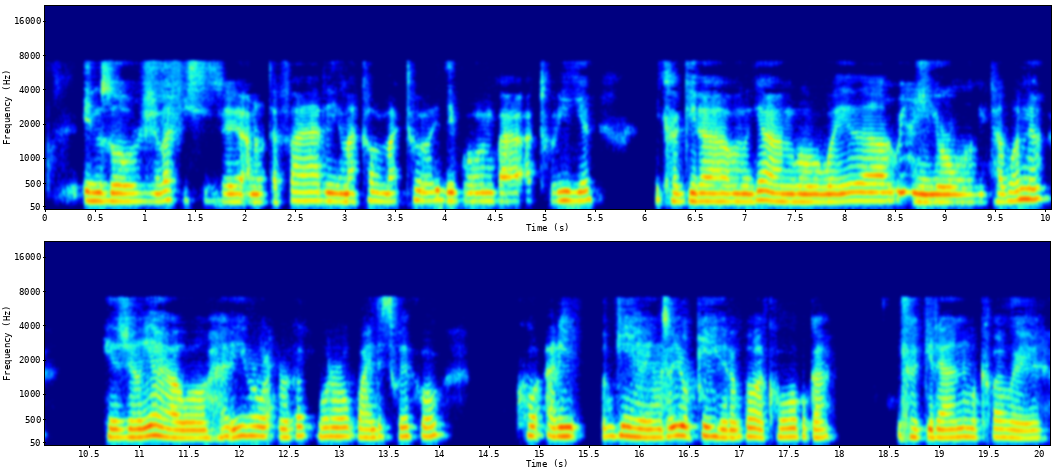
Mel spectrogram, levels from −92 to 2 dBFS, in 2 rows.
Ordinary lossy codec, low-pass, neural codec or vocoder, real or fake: MP3, 48 kbps; 7.2 kHz; codec, 16 kHz, 1.1 kbps, Voila-Tokenizer; fake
